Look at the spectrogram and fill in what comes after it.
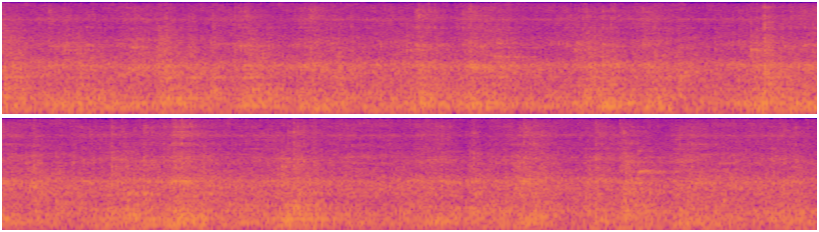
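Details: Merax elliptical bike, very noisy after one week of use: loose, repeating clack on each stride over constant rushing noise.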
